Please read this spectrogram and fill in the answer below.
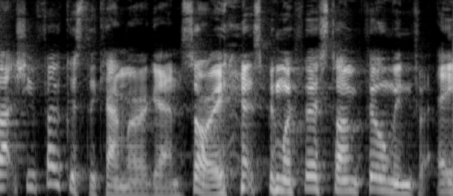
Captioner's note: laughing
